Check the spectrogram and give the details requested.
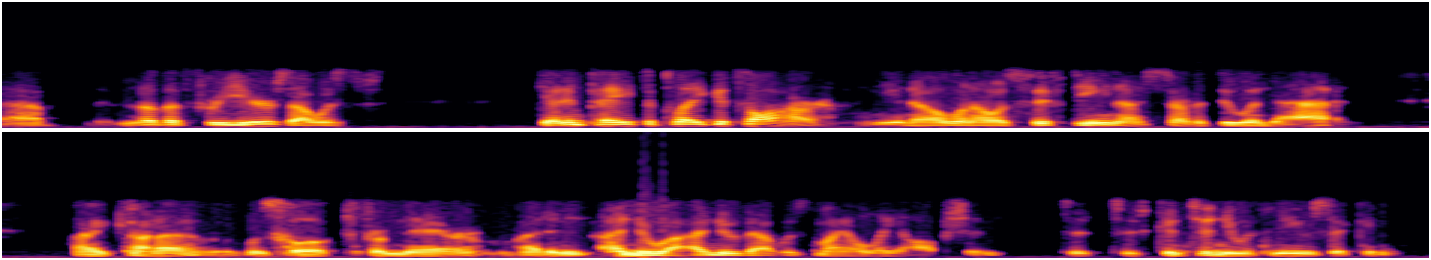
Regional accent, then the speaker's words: Holyoke, Massachusetts, United States; I was born and raised in Holyoke, Mass., and was the next town over

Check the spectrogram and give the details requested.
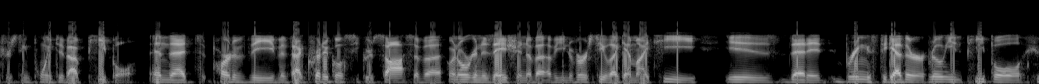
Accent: United States; I benefit as an American who gotten to know a lot of Pakistanis.

